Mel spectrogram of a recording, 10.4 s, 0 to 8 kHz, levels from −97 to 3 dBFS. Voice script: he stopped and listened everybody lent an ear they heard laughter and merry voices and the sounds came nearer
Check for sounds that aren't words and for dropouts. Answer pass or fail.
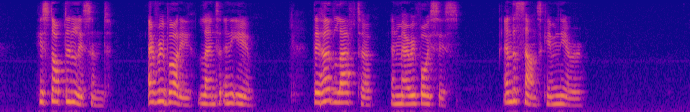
pass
